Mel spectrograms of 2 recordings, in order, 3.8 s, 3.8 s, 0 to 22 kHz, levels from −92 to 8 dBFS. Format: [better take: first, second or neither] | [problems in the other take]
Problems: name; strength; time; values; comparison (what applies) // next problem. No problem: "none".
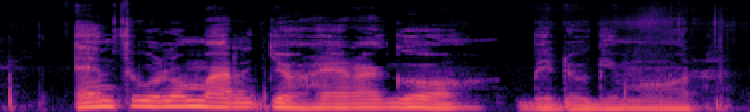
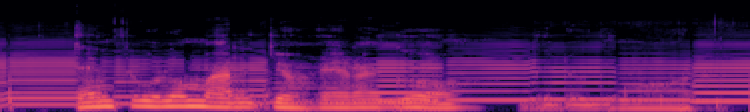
first | noise reduction (neural mask model RNNoise)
